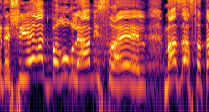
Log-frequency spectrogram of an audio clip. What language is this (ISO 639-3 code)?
heb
